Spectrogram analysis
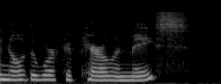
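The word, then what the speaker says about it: Myss: Her her last name is spelled M YSS, but it's pronounced Mace.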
